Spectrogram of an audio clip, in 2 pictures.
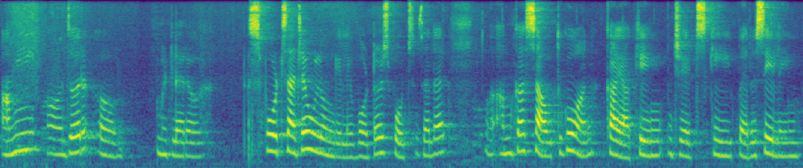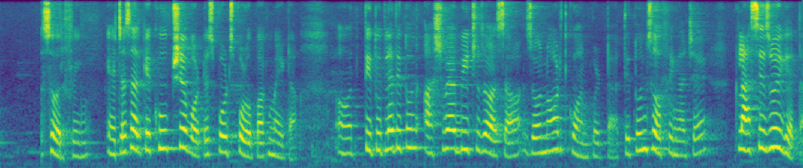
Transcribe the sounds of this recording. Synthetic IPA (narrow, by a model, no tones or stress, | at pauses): amid͡zəɾ | m̤əʈljaɾ | spoɾʈsat͡ɕẽulõŋɡeleʋɔʈəɾspoɾʈsd͡zaljaɾamkasawt̪ʰɡoankajakiŋɡd͡ʑeʈskipɛɾəseliŋɡ | səɾfiŋɡ | jat͡ɕjasaɾkʰekʰuːpɕẽʋɔʈəɾspoɾʈspɔɽopakmɛɭʈa | t̪it̪ũt̪ljat̪it̪ʰuːnaɕʋjabiːt͡sd͡zɔasad͡zɔnɔɾt̪ʰɡoanpəɽt̪a̰t̪it̪ʰuːnsəɾfiŋɡat͡ɕe | klasid͡zujɡʱɛt̪a̰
